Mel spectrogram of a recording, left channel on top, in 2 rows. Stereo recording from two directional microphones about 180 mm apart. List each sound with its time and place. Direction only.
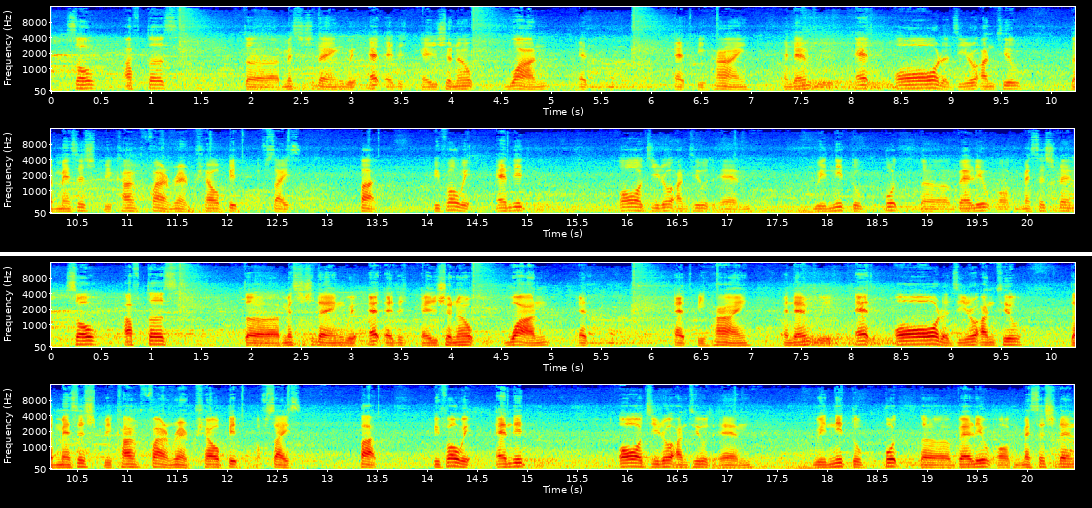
0.2 s speech: 25° right (ahead or behind)
14.1 s speech: 25° right (ahead or behind)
